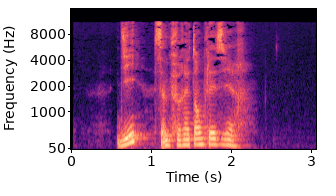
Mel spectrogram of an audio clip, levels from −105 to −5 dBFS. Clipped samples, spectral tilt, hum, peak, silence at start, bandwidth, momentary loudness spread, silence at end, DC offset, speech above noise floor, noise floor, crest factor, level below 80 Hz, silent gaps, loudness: under 0.1%; -4.5 dB/octave; none; -2 dBFS; 0.6 s; 11.5 kHz; 12 LU; 0.85 s; under 0.1%; 48 dB; -64 dBFS; 16 dB; -48 dBFS; none; -17 LUFS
